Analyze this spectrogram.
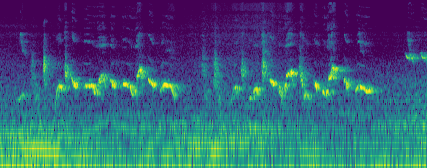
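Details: Bird singing continuous warbled phrases of slurred whistles that dip and rise, repeated in rapid bursts throughout, with a faint low hum behind.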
